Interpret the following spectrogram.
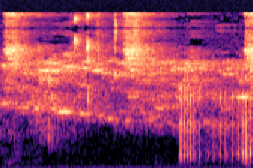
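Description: Near silence: room tone between spoken sentences, with a faint, brief low rumble in the last half-second.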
